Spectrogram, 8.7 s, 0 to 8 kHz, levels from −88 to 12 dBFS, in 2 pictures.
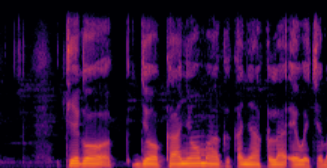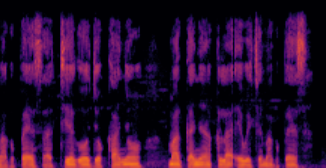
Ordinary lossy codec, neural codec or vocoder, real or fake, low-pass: none; none; real; 7.2 kHz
